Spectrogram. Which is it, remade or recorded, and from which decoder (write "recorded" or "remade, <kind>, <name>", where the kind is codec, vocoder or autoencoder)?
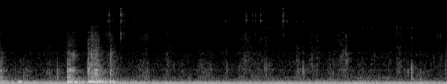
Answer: recorded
